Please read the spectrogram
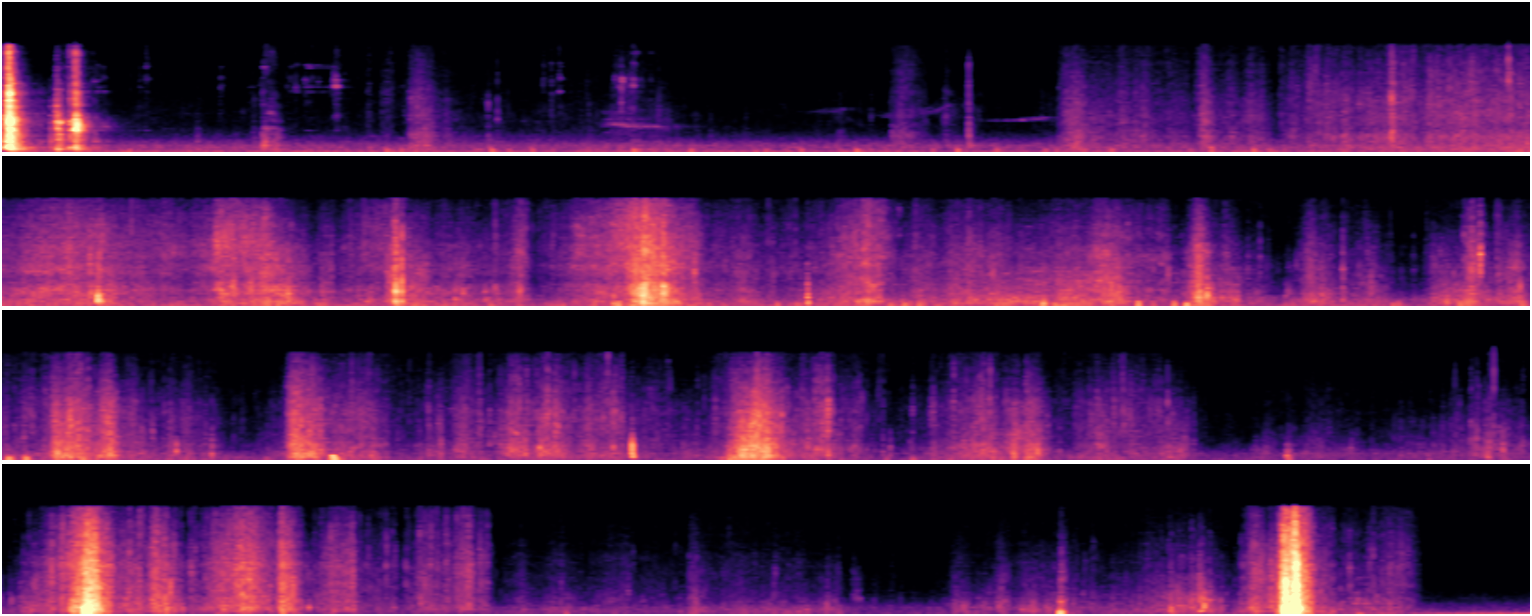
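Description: Footsteps with scattered clicks and knocks at an irregular pace, over a low steady background. A few louder knocks stand out, one about two-thirds of the way in and one just before the end.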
